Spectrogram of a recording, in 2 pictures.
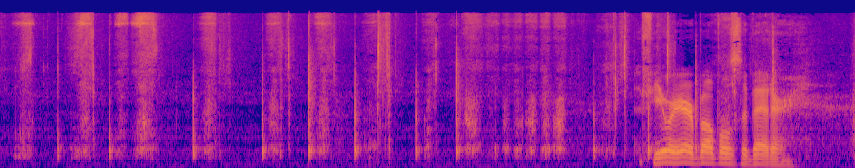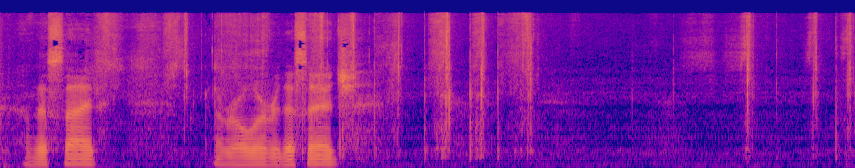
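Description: A stiff plastic sheet crinkles and crackles as it is handled.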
